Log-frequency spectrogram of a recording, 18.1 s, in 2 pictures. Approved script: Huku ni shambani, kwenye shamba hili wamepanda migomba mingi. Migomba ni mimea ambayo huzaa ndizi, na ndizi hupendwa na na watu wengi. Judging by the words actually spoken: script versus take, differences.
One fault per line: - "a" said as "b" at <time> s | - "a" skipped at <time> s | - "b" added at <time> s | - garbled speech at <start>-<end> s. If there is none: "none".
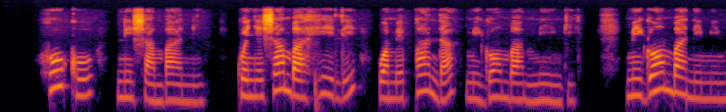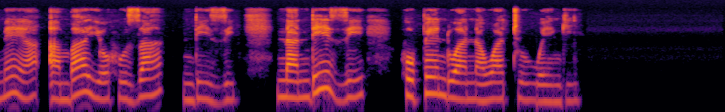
- "na" skipped at 15.1 s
